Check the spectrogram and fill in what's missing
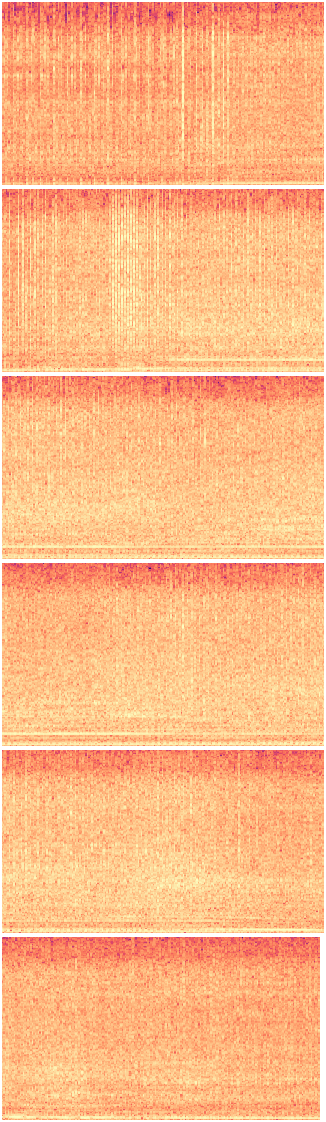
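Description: A Harbor Freight Predator wood chipper shredder engine cranks over and fires, revving up to a loud, steady running drone that holds for a long stretch before easing down slightly near the end.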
